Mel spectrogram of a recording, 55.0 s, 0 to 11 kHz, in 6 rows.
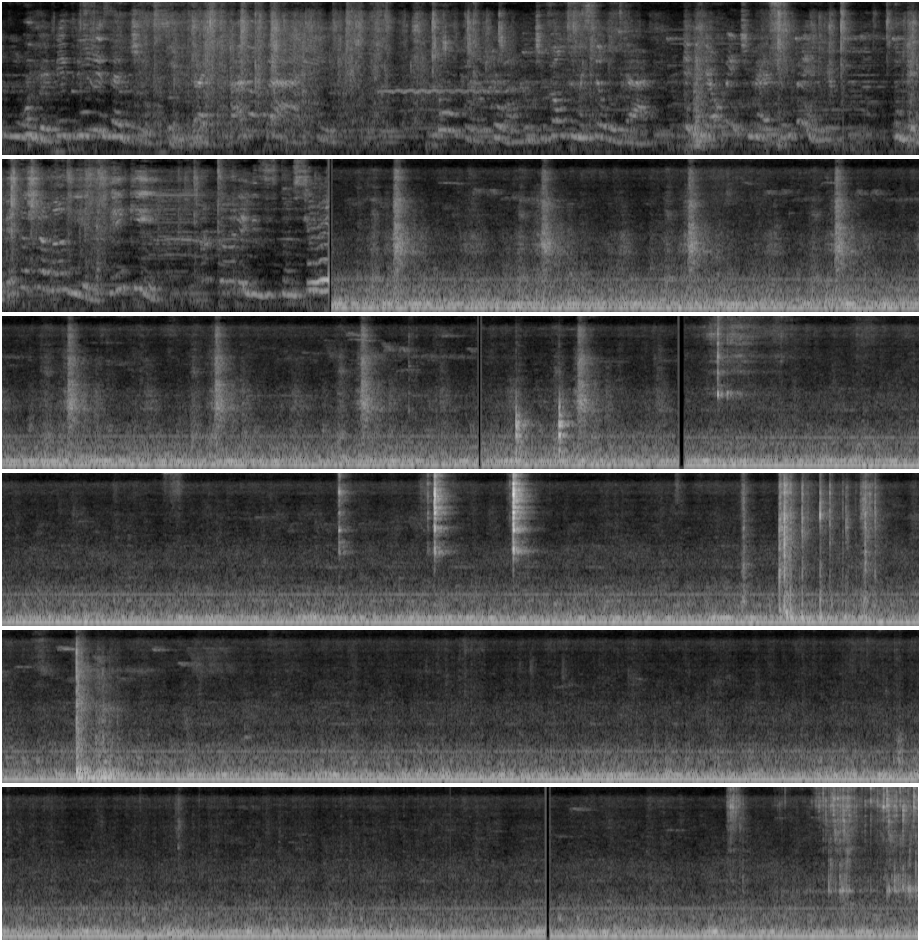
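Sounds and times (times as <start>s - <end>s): steady low hum: 12.4s - 55.0s
utensils clicking and knocking: 30.8s - 33.0s.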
